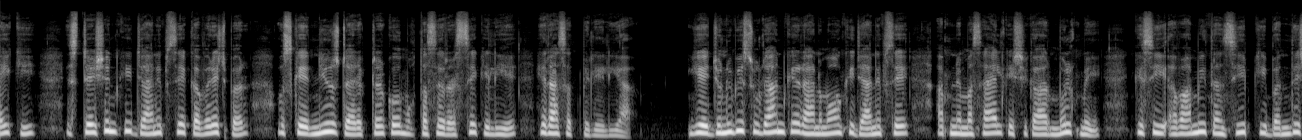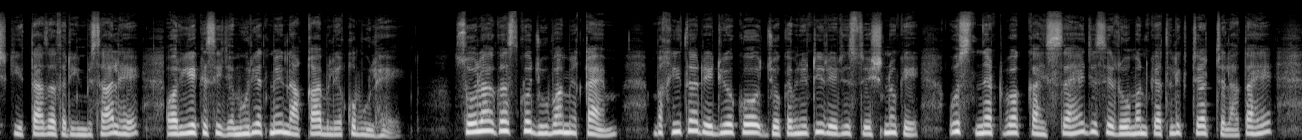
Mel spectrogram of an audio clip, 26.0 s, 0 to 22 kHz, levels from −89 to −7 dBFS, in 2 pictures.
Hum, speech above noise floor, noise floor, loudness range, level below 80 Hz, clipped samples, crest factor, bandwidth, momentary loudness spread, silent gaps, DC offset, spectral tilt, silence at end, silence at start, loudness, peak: none; 39 dB; -63 dBFS; 3 LU; -78 dBFS; under 0.1%; 16 dB; 15.5 kHz; 10 LU; none; under 0.1%; -5.5 dB/octave; 0 s; 0 s; -25 LUFS; -8 dBFS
